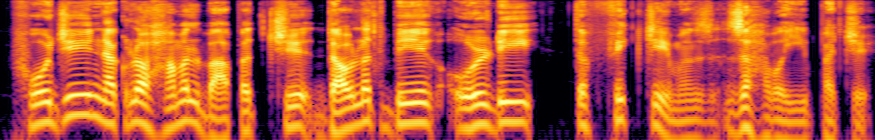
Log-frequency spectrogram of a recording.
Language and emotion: Kashmiri, neutral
